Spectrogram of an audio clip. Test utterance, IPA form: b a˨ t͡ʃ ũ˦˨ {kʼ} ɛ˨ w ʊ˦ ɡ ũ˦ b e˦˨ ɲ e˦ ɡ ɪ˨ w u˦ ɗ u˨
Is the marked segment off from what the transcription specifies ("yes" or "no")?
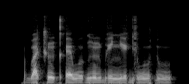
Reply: no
